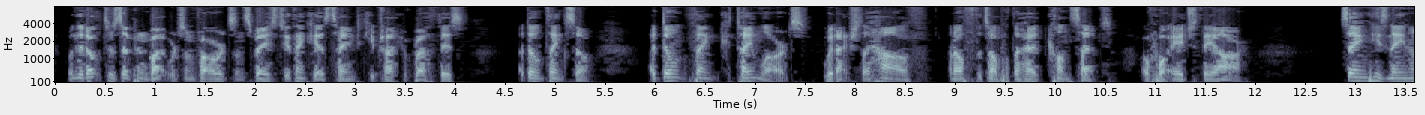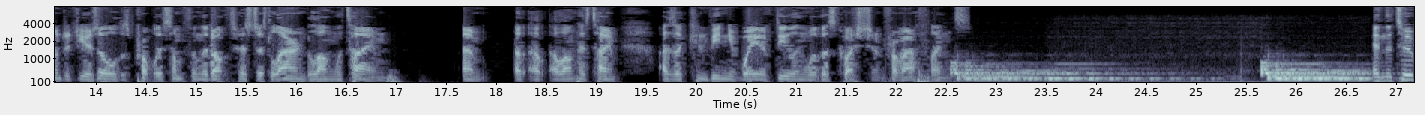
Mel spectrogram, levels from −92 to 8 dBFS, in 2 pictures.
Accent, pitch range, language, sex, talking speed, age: British, 105-145 Hz, English, male, 180 wpm, 20-39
